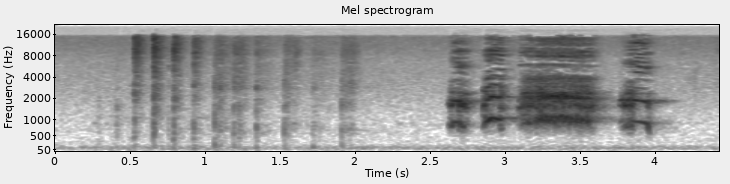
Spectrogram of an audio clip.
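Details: Crowing wild rooster: a series of soft clicking taps for two seconds, then a loud broken crow with a long sustained middle note and a falling end, over low rumbling background noise.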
